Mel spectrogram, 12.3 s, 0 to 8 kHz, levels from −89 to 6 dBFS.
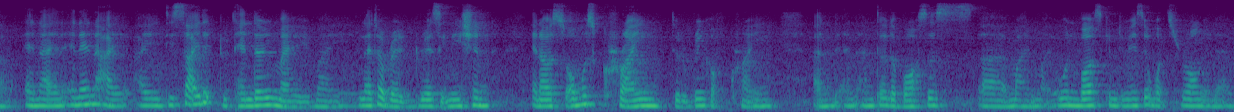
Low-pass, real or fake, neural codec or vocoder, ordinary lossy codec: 7.2 kHz; real; none; none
